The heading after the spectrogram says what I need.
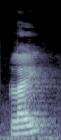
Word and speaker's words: lấy: And this word here, lấy, so you should pronounce as l. And then this is a. And then all this together is lấy. And then this is sắc, lấy. So the word all this together here is lấy.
